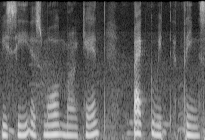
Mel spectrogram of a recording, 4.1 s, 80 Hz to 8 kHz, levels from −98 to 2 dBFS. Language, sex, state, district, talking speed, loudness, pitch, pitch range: English, female, Nagaland, Kohima, 115 wpm, -19 LUFS, 200 Hz, 190-215 Hz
